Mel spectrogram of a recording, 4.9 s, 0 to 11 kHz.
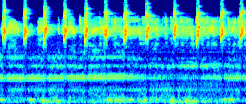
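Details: Long-tailed shrike from Jember delivering imitated song material of kuntilanak, sparrow and tengkek buto: crisp high chip notes repeated roughly every 0.4 seconds, with a low steady hum and faint rumble below.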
